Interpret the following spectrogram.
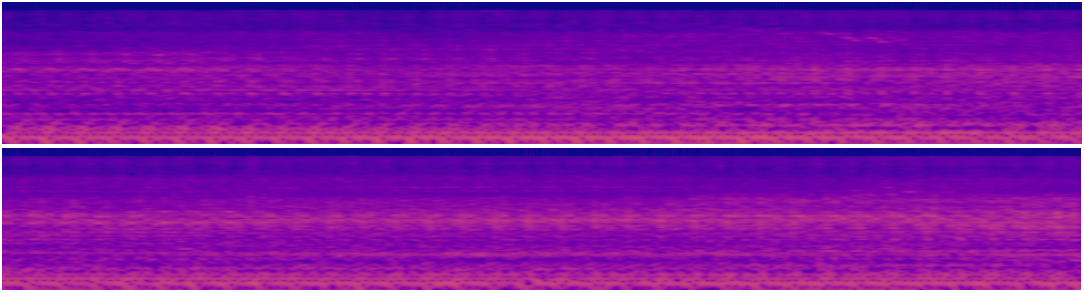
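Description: A diesel engine idling steadily with a low, even rumble, most likely the converted LDV minibus's own engine.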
